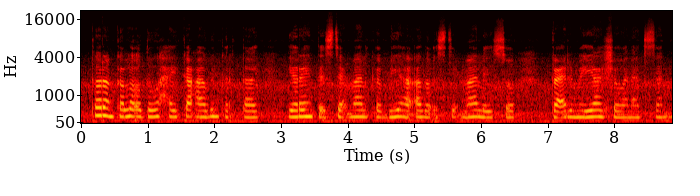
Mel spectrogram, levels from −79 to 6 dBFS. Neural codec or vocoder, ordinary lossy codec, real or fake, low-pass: vocoder, 44.1 kHz, 128 mel bands, Pupu-Vocoder; none; fake; none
